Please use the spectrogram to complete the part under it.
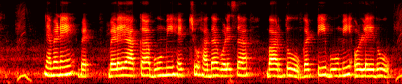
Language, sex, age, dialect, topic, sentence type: Kannada, female, 36-40, Central, agriculture, statement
